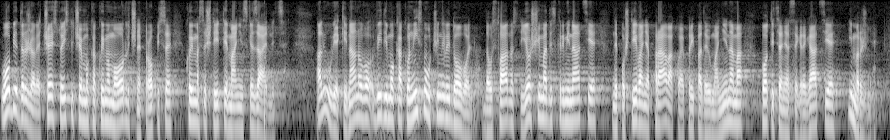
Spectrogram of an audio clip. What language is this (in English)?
Serbian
